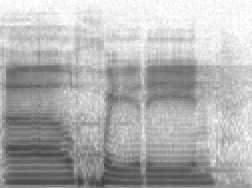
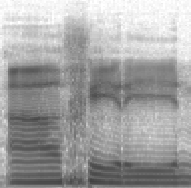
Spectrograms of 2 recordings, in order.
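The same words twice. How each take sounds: First: The consonant is heavy, with rounded lips. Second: The consonant is light, with unrounded lips. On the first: The speaker calls it right. "jadi dimoncongkan" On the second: The speaker calls it wrong. "jangan akhirin"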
